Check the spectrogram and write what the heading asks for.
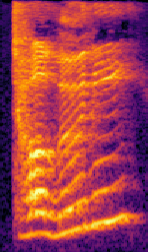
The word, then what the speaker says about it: toluene: Investigations into the making of scented candles show that most brands use paraffin, lead, benzene, and toluene.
